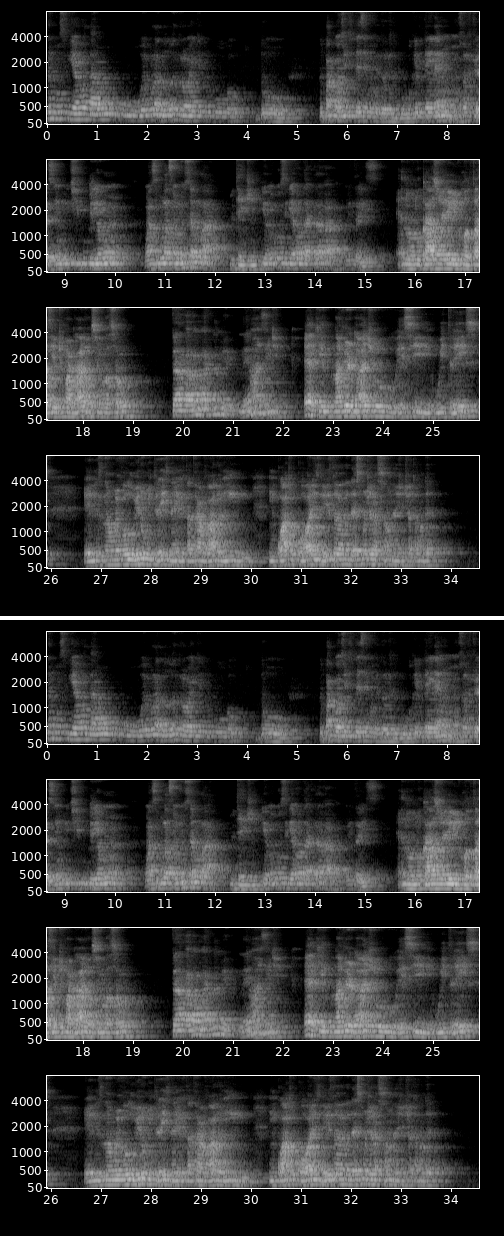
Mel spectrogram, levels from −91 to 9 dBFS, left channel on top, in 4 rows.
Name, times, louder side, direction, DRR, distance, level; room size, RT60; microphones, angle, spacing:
voice 1, 0.0-3.7 4.2-4.8 5.4-10.1 10.6-12.0 12.9-15.2 19.8-21.9, left 1 dB, 30° left, -8 dB, 1.2 m, -31 dB
voice 2, 12.3-12.8 15.6-18.9 21.3-21.9 22.4-25.8 26.7-33.5, equal, 80° left, -5 dB, 0.7 m, -27 dB
3.6 x 3.4 x 2.2 m, 1.2 s
head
